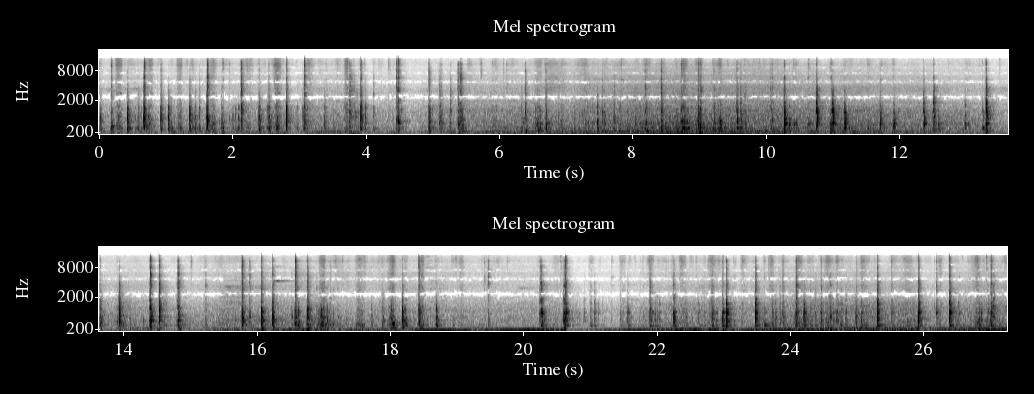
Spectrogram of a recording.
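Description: Ratchet wrench clicking in quick, uneven runs as bolts on a washing machine's steel mechanism mounting plate are turned, with a steady low hum joining about halfway through.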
